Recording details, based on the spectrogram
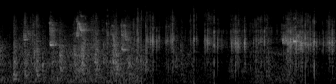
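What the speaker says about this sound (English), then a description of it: "Getting them out of this little plastic bag I keep here." Soft plastic bag crinkling close by, a steady rustle with sharper crackles now and then, fairly quiet.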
